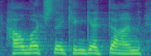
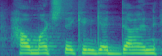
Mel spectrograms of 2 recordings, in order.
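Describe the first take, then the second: No difference in how they are said.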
